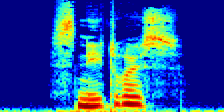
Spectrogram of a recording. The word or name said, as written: snedrys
